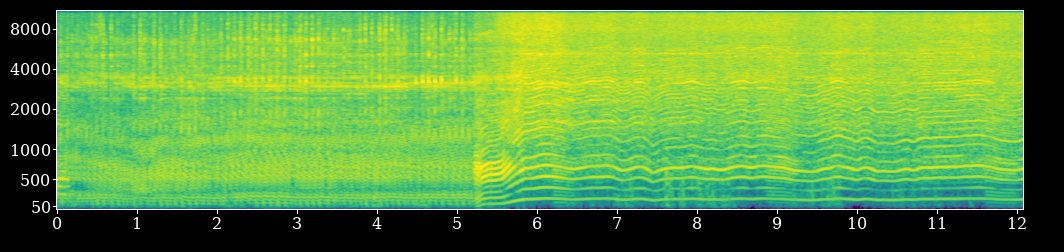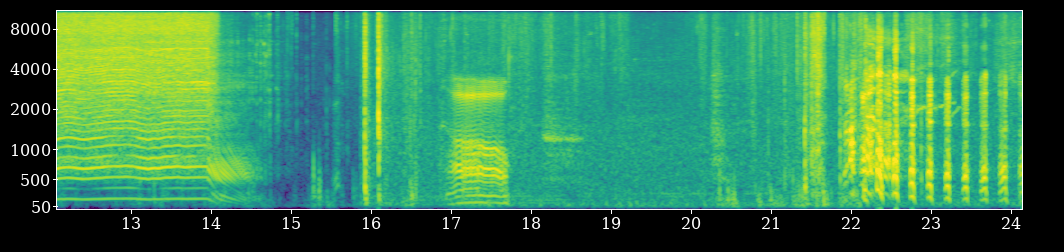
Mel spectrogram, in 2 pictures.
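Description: Gas two-stroke chainsaw cutting through a tree trunk: it runs for the first few seconds, then from about five seconds in holds a steady high note at full throttle until it cuts off suddenly around the middle. After a lull, a few scattered knocks and then a quick run of sharp knocks near the end.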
